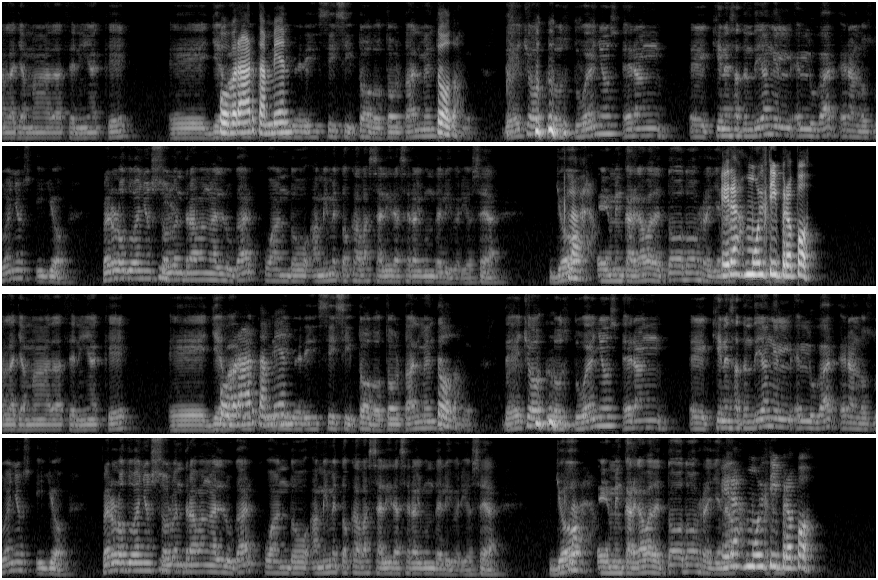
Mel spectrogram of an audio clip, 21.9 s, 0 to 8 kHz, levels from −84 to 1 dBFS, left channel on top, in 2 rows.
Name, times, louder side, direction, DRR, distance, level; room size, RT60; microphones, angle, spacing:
voice 1, 0.0-1.6 2.1-5.9 6.3-8.3 8.6-11.8 12.2-17.1 17.8-20.1, right 1 dB, 15° right, 0.4 m, -36 dB
voice 2, 2.7-3.6 5.5-5.7 6.8-6.9 12.9-13.0 18.0-18.2 19.9-21.0, left 7 dB, 75° left, 0.3 m, -22 dB
3.8 x 2.7 x 3.1 m
head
